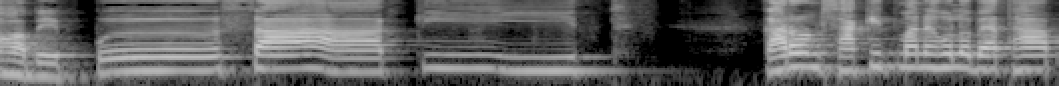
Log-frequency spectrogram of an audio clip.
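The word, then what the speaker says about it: pesakit: উচ্চারণটা হবে প সাকিত, কারণ সাকিত মানে হলো ব্যথা, প সাকিত মানে হচ্ছে অসুস্থ ব্যক্তি।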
